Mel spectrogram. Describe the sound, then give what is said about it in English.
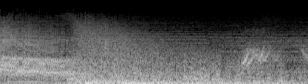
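A massive explosion of an unstable vortex within a well rocks a temple to its foundations, roaring into a deep, sustained rumble of quakes through the earth that shakes on for several seconds with scattered crackling debris, only starting to ease off at the very end. “The massive explosion rocked the temple to its foundations and sent massive quakes ripping through the tortured earth.”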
